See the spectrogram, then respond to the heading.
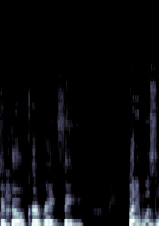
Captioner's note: laughs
